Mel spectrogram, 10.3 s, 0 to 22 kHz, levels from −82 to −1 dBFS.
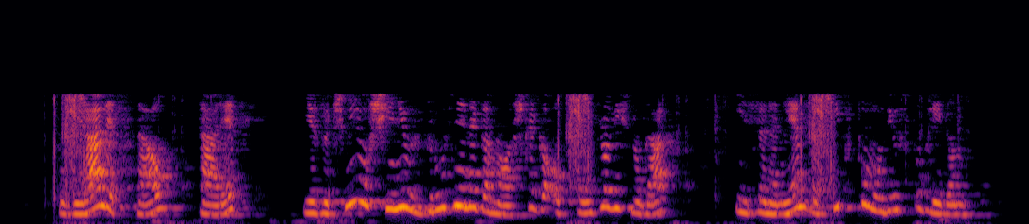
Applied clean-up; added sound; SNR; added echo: classical method WPE with log-MMSE.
